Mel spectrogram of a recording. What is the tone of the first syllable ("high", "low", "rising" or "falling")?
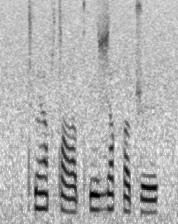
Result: high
